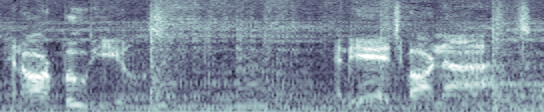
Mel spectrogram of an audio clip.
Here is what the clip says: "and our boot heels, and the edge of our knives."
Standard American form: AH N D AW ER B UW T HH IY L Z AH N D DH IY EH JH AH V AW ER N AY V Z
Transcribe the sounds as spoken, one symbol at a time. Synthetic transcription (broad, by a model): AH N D AW ER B UW T HH IY L Z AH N DH IY EH JH AH V AW ER N AY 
